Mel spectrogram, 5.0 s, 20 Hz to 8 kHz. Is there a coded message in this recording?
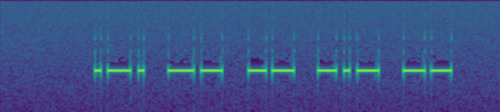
Yes: Morse code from 0.9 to 4.6 s, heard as a keyed tone, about 17 wpm, 1140 Hz. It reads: RMMKM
